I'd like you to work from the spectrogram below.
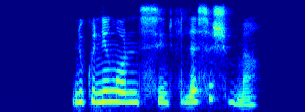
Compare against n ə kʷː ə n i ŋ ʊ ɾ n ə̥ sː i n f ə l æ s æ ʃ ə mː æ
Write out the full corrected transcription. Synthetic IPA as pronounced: n ə kʷː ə n i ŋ ʊ ɾ n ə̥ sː i n f ə lː æ s æ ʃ ə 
